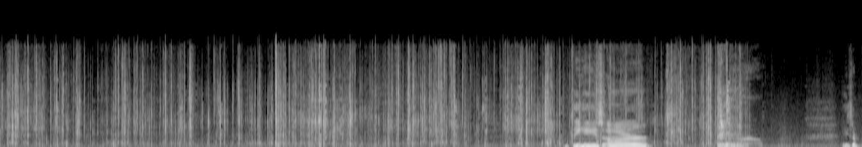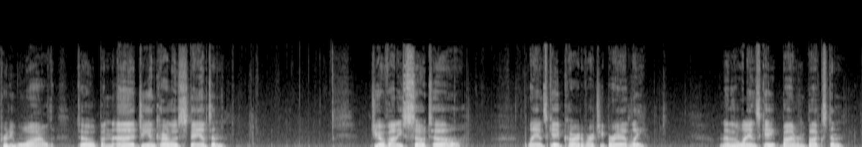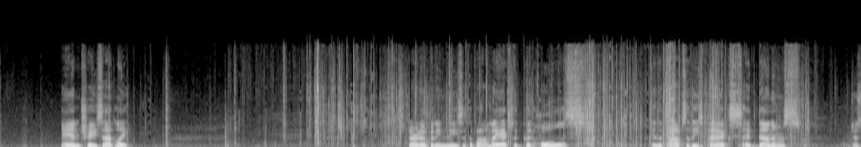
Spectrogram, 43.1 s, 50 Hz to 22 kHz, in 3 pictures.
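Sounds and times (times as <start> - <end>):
wrapper crinkling and tearing: 0.0 - 12.7, 32.5 - 42.8.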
